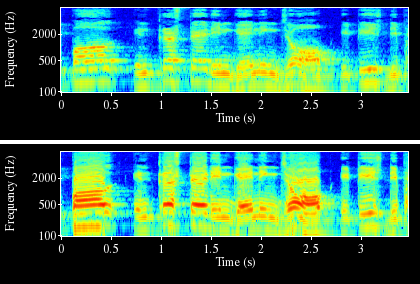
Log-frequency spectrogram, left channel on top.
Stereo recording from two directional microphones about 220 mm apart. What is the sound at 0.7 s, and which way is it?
A man's voice, 50° right (ahead or behind).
